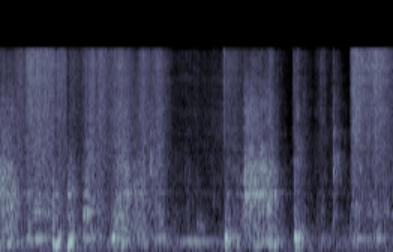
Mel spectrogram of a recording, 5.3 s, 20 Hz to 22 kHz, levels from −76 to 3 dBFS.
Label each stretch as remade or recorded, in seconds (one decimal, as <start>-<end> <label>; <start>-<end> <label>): 0.0-2.3 recorded; 2.3-5.3 remade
